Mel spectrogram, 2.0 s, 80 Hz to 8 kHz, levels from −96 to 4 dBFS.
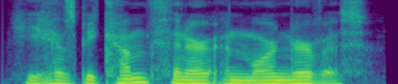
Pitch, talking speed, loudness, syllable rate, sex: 115 Hz, 210 wpm, -13 LUFS, 6.2 syllables/s, male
